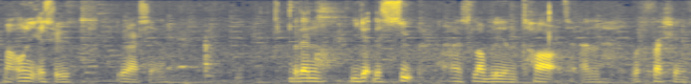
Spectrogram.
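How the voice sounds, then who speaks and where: A young man from England, a food vlogger at a hotpot restaurant, chats casually and cheekily in an English accent while mixing in Mandarin phrases. His voice is on the low side with fairly even intonation and an unhurried pace, heard over music with poor audio.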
